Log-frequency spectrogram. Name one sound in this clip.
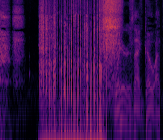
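A young man screams loudly through a microphone.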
